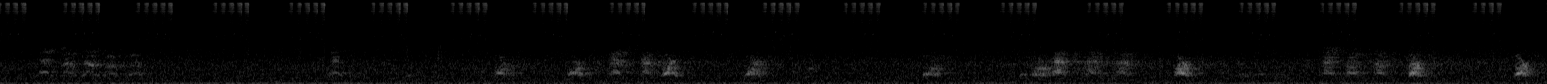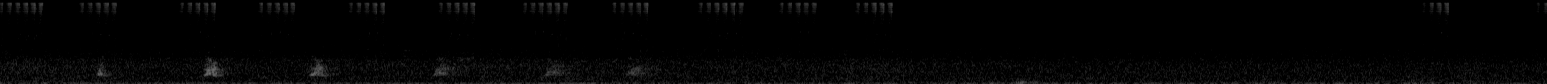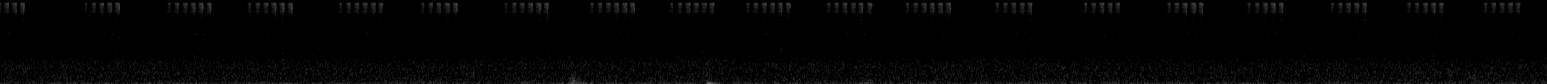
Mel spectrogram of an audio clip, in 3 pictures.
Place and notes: Sitting on the back fence, Lobster Farmhouse, Portland, Dorset, UK - Listening to the crickets
Returning to my B&B after dark, I noticed many crickets in the hedges around. It sounded amazing, but all of a sudden people were driving on the driveway where I heard the crickets, and I was self conscious about trying to record them. I did not want to draw attention to myself, but as I rounded the corner of where I was staying, I realised that a single cricket was making its wondrous music behind the hedge. I positioned the recorder close to its place and sat back a little distance away to listen acoustically to the sound and to the distant surf of the sea. To dogs barking, someone squeaking home on their bicycle. The white noise of traffic on the road. The evening stillness. Then happiest of happy times, a small and industrious hedgehog came bowling down the path, all business and bustle. I really do love a hedgehog.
